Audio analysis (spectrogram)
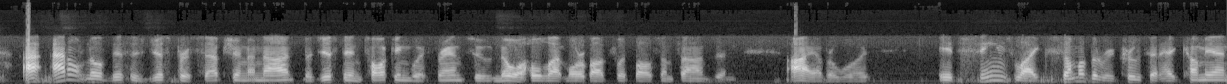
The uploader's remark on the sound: On the phone lines. We wrap up our call-in guests.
